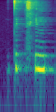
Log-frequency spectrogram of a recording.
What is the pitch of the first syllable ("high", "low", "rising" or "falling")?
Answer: rising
